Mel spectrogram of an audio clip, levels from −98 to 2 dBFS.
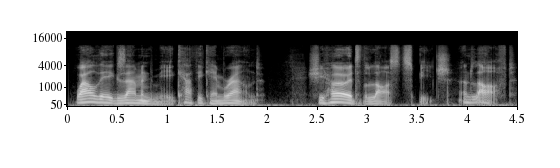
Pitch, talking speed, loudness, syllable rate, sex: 105 Hz, 185 wpm, -24 LUFS, 5.2 syllables/s, male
